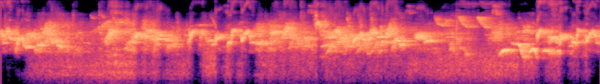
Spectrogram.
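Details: In a cage, a young red-whiskered bulbul showing early spotting holds a C-shaped aggression stance. Nonstop bright chirping and whistling fill the stretch, and a few clearer downslurred notes come near the end.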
